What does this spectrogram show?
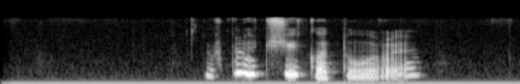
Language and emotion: Russian, sad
